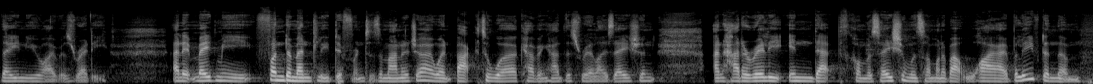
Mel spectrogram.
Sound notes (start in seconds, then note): none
